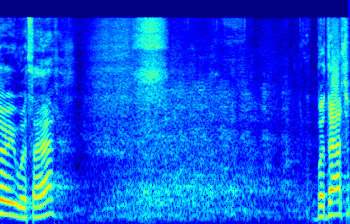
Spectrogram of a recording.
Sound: laughter

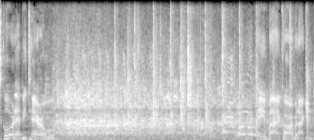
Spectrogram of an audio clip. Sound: audience laughing

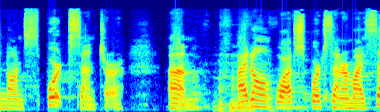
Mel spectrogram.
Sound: laughter

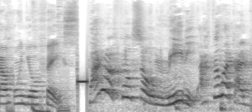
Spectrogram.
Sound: beep

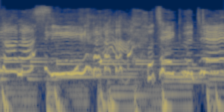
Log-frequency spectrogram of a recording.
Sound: giggling

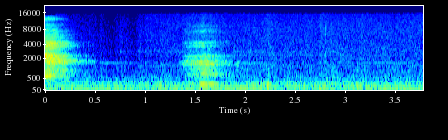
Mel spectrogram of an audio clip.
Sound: sighs heavily

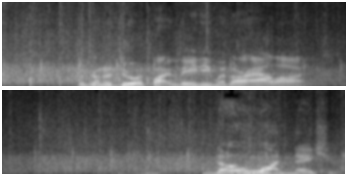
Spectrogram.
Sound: applause

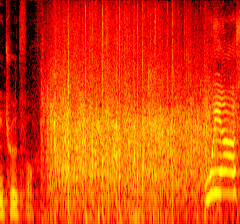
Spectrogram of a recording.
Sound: audience applauds

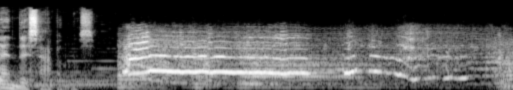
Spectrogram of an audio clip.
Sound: Helena screaming

